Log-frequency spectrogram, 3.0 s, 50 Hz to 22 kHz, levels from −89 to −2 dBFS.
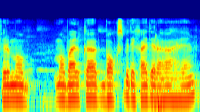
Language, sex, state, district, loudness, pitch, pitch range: Hindi, male, Arunachal Pradesh, Papum Pare, -19 LUFS, 110 Hz, 110-115 Hz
